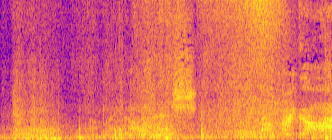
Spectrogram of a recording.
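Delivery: stunned, whispered gasp of disbelief; barely audible, awestruck whisper; overwhelmed whisper. Real, not acted. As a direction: whisper it, on the verge of tears. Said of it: "I'm gonna cry".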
